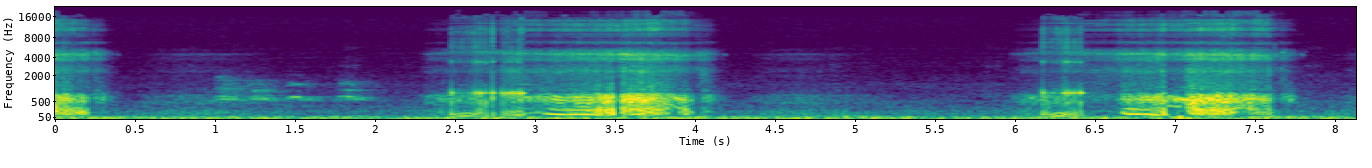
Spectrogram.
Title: snoring sound effect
